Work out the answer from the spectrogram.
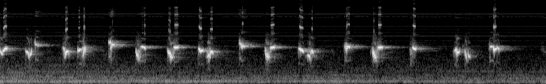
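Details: Ngeropel-style singing by a yellow-vented bulbul, called terucuk: brisk, evenly paced chirps, some rising into short whistled tails and others dropping, about three per second with no break.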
